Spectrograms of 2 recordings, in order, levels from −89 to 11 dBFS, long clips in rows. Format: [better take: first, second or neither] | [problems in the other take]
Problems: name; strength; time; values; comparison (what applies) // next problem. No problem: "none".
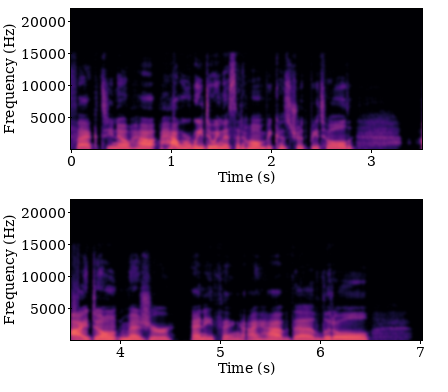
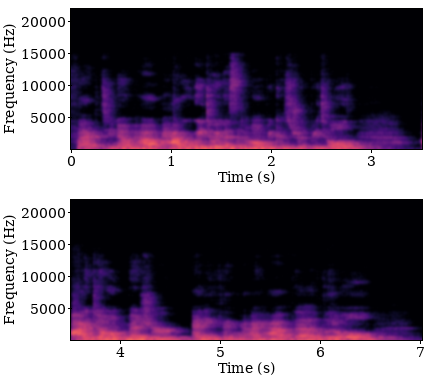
first | room echo; slight; dies away in 0.9 s // off-mic speech; far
